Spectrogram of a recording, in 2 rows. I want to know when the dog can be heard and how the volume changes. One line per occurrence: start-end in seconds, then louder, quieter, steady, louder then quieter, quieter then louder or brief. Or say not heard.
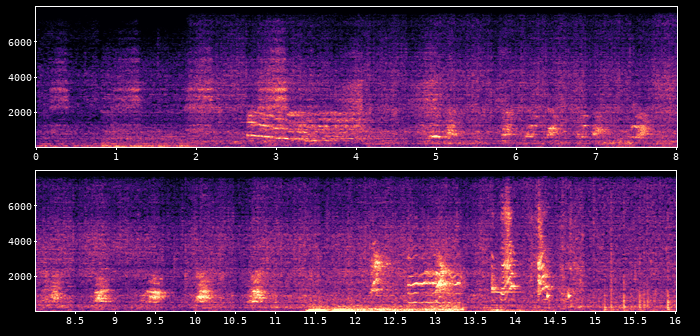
4.8-14.9 louder.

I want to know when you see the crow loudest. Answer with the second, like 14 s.
3 s.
